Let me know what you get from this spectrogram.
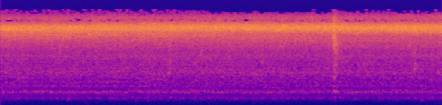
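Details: Japanese honey bees fanning continuously on a hot day: a steady, low droning hum with no breaks, layered over a constant high-pitched hiss; one brief click near the end.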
